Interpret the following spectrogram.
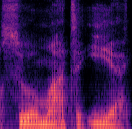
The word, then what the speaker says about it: Suamataia: The thing with Suamataia for me, and by the way, he nailed the pronunciation as well, Suamataia, Kingsley.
